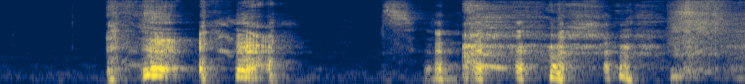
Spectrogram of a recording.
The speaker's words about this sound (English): I mute my mic and you cough anyway. Are you kidding?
